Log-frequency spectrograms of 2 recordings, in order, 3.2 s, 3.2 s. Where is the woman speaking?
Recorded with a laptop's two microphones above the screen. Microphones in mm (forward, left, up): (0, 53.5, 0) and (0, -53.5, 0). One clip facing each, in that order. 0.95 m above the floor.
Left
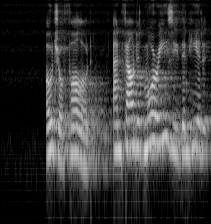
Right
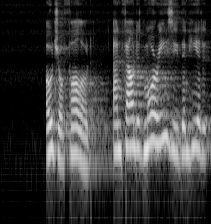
25° right (ahead or behind), 0.6 m.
